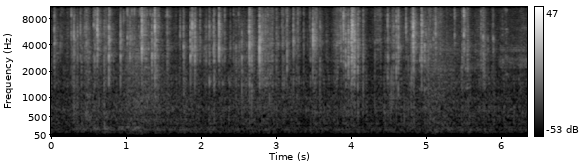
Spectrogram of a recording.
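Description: Irregular light clicks and rattles of plastic parts as hands work the joints and panels of a Takara Tomy Masterpiece MP-47 Hound Transformers figure during transformation.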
